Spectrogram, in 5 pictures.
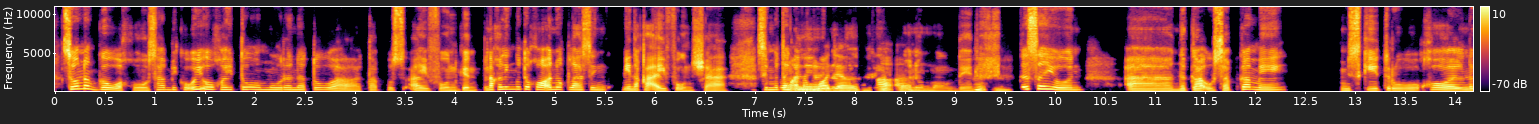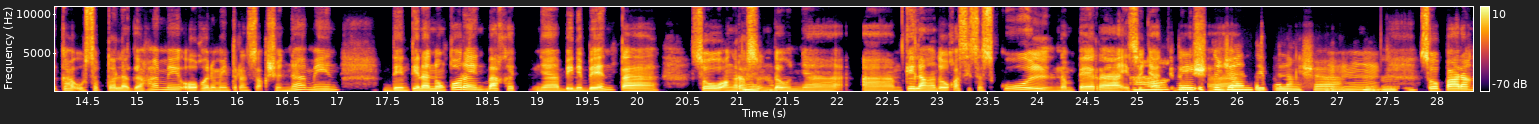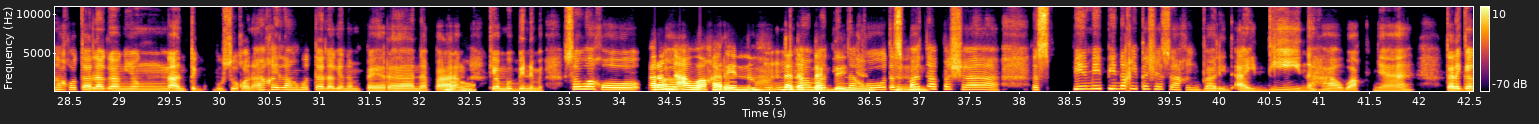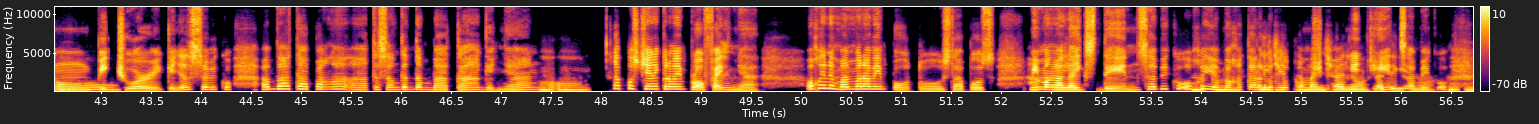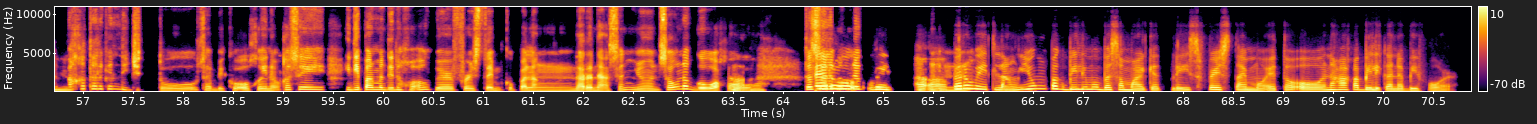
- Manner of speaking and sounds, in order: other background noise; tapping; laughing while speaking: "'no"
- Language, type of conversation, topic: Filipino, podcast, Paano ka makakaiwas sa mga panloloko sa internet at mga pagtatangkang nakawin ang iyong impormasyon?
